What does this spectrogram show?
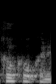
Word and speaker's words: Kukulkan: I found out this was Kukulkan. Now, is it possible I had seen Kukulkan or Kukulkan? I pronounce it Kukulkan, it's simpler.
